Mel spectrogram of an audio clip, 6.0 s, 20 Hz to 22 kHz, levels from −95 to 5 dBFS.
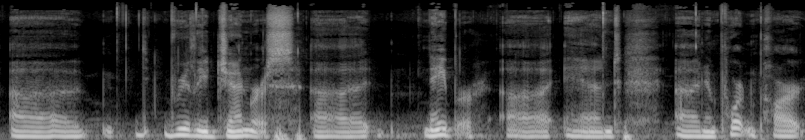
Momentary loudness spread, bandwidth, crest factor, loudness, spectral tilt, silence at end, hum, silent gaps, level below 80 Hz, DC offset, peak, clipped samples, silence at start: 13 LU; 19.5 kHz; 16 dB; -23 LUFS; -6.5 dB/octave; 0 s; none; none; -42 dBFS; under 0.1%; -6 dBFS; under 0.1%; 0.1 s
